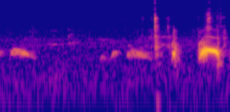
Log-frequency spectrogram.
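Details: Spotted dove giving a quick-provoking lure coo (thúc gù) meant to excite other doves into calling: soft low murmurs, then one loud hoarse coo ending in a slight downward bend.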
